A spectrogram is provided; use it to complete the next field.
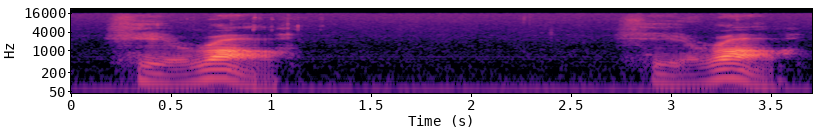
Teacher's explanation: in British English, we don't always pronounce the R on the end of some words. For example, here are here are with linking with R.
